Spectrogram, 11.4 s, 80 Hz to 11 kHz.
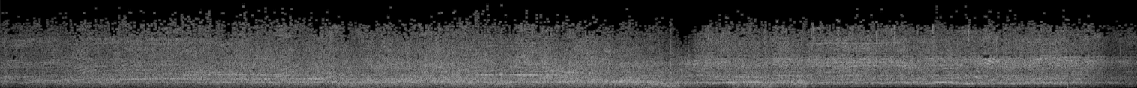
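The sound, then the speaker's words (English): A huge crowd roars and cheers continuously at the announcement that President Hosni Mubarak has stepped down, early 2011, during the Arab Spring; a dense wall of shouting voices that swells and stays loud for the whole stretch before easing slightly at the very end. “Listen to that crowd.”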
